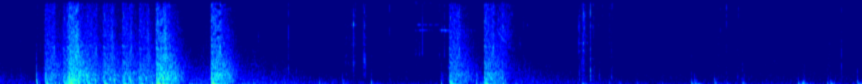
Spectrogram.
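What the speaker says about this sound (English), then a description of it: "just instant gunfire." Rapid bursts of gunfire crack in clusters in the video game Rust, some dense and loud, others sparser and fainter, with brief lulls between volleys.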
